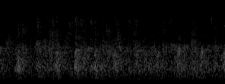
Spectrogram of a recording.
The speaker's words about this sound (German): gebt ihr doch auch einen großen Applaus.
